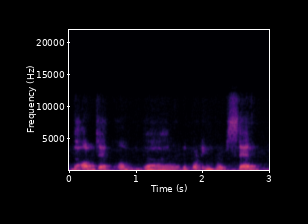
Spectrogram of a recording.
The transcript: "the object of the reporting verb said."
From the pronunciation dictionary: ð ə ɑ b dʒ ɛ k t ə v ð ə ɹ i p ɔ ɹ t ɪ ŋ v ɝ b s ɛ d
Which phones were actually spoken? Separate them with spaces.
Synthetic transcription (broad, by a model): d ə ɑ b dʒ ɛ k t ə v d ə ɹ i p ɔ ɹ t ɪ ŋ b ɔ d s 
